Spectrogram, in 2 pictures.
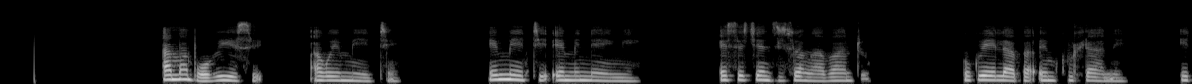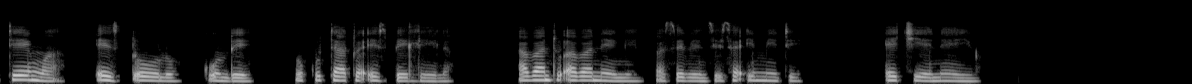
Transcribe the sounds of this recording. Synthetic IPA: amabʱoβisḭ | aɣwemiːtʰi | imitʰiʔemineŋi | ɛsɛt͡ʃʼend͡zʱiswaŋaβantʼu | ɣujɛlapʰa̰ʔem̩kʰuɬanɛ | itʰɛŋwa | ezitʼɔlɔ | ɣumbʱɛ | uɣutʰatʰwa̰ʔezib̥ʱɛɮɛlaː | βantʼuʔaβaneŋiβa̰sɛβend͡zʱisa̰ʔimitʰi | et͡ʃʼijɛnɛːjɔ

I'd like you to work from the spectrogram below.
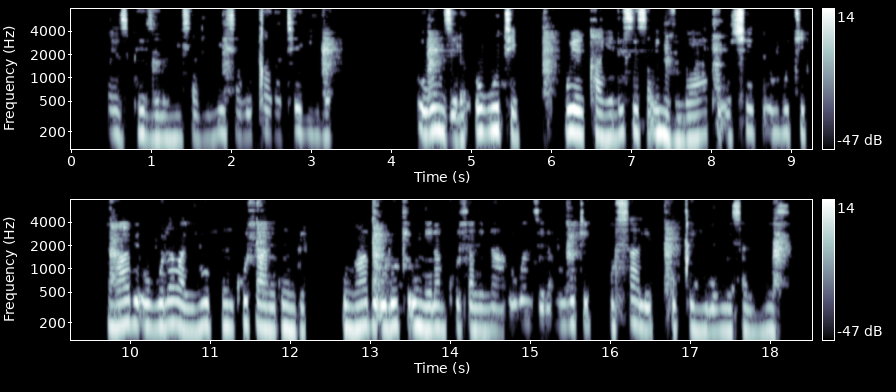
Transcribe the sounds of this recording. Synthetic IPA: ezipʰɛɮɛlamiɬalemisaɣuǃaɣatʰeɣilɛ | ɔɣwɛnd͡zʱɛlauɣutʰi | ujɛǃʰaŋelisisaimzimbʱajakʰɛɛt͡ʃʰɛpʰɛuɣutʰi | uŋaβɛuβulawajihup̚ʰum̩kʰuɬanɛɣumbʱɛ | uŋaβɛulɔkʰɛuŋɛlam̩kʰuɬanɛnaɔɣwɛnd͡zʱɛlauɣutʰi | uɬalɛuɡ͡ǃʱinilɛmiɬalemiːsḁ

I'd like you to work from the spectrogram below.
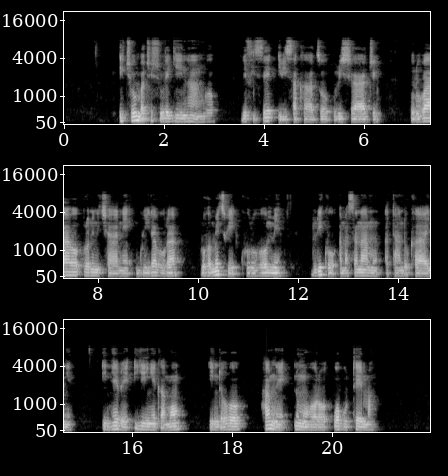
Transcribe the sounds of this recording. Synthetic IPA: it͡ʃuːmbat͡ʃiʃṵːɾeɟiːn̥haːŋɡo̞ | ɾifise̞iβisakʰazo̞βiʃaːd͡ʒe̞ | uɾuβaho̞ɾuninit͡ʃaːne̞ɾɡwiːɾaβuɾa | ɾuɦo̞me̞t͡swe̞kʰuɾuɦo̞me̞ | ɾuɾikʰo̞ʔamasanamuataːndukʰaɲe̞ | in̥e̞βe̞ijiːɲe̞ɡamo̞ | indo̞βo | hamŋe̞numuɦo̞ɾo̞wo̞ɡutʰe̞ma

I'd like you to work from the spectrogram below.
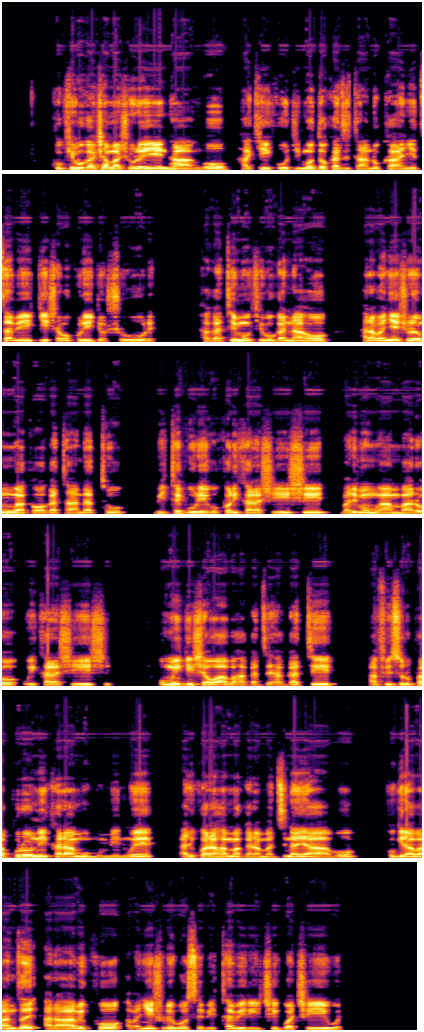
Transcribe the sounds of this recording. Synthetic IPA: kukiβuɡat͡ʃamaʃuːɾe̞jiːn̥haːŋɡo̞hakikud͡ʒimo̞do̞kazitaːndukaɲe̞zaβiɡiʃaβo̞kuɾiːɾɟo̞ʃuːɾe̞ | haɡatimukiβuɡanaho̞ | haɾaβaɲe̞ʃuːɾeomumŋaːkawaɡataːndatu | βite̞ɡuɾije̞ɡuko̞ɾikaɾaʃiːʃiβaɾimumŋaːmbaɾo̞wikaɾaʃiːʃi | umŋiːɡiːʃawaːβohaɡaze̞haɡati | afisuɾupapuɾo̞nikaɾamumuminwe̞ | aɾikoaɾaɦamaɡaɾamazinajaːβo̞ | kuɡiɾaβaːnzeaɾaβe̞kʰo̞aβaɲe̞ʃuːɾe̞βo̞ːse̞βiːtʰaβiɾiit͡ʃiɡwat͡ʃiːwe̞

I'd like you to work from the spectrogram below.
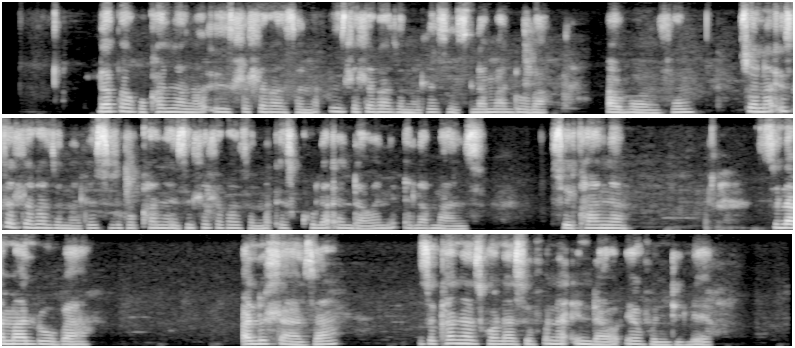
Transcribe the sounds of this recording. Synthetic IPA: lapʰaɣukʰaɲaŋaiziɬaaɣiziɬaɬaɣazanalesisilamaluβaː | βoːɱvu | sɔnaʔisiɬaɬaɣazanalesiɣukʰaɲaisiɬaɬaɣazanaʔesi̥kʰulaʔɛndʱaweniɛlamaːnd͡zʱi | sikʰaɲa | silamaluβa | luɬaːza | sikʰaɲasi̥kʰɔnasifunaʔindʱawɔʔevundʱilɛːjɔ

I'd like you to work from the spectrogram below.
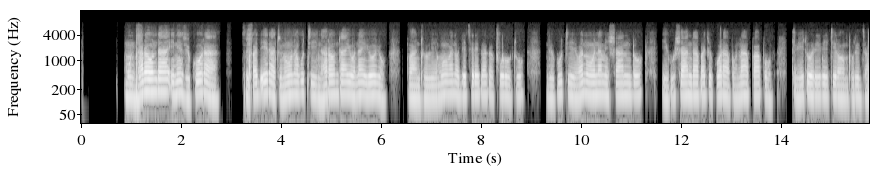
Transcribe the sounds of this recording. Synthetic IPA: mun̤aɾaundaḭne̞ʐiko̞ɾa | ʐe̞paɗe̞ɾatino̞ːnakutin̤ʱaɾaundaijo̞naijo̞jo̞ | ʋantʰuʋe̞mwe̞ʋano̞ɗe̞t͡se̞ɾe̞kakakuɾutuŋɡe̞kutiʋano̞ːnamiʃando̞je̞kuʃandapat͡ʃiko̞ɾapo̞napapo̞eito̞ɾere̞tiɾaumbuɾid͡za

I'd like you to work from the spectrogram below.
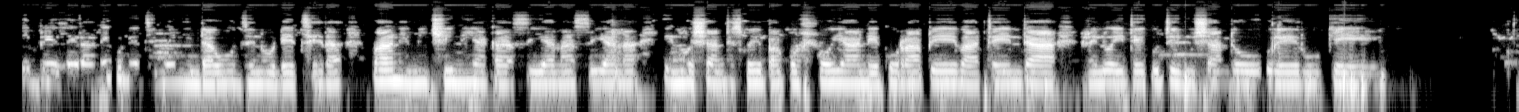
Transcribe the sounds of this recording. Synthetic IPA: ibʱe̞ɮe̞ɾane̞kune̞d͡zimwenindaud͡zino̞ɗe̞t͡se̞ɾapane̞mit͡ʃinijakasijanasijanaino̞ʃandiswe̞pakuɬo̞jane̞kurapeʋate̞ndarino̞itekutiruʃando̞uɾeruːke

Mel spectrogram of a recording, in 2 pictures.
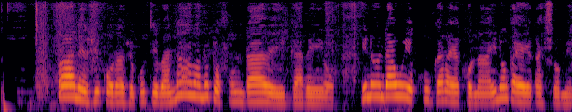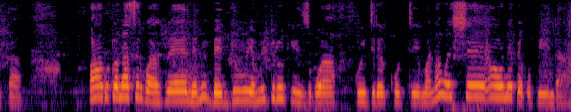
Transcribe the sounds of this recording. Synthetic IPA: pane̞ʐiko̞ɾaʐe̞kutiʋanaʋano̞to̞fundaʋe̞ɡʱare̞jo̞ | ino̞ndauje̞k̚uɡʱaɾajakʰo̞naino̞ŋɡajajakaʃo̞me̞ːka | pakuto̞nasirwaʐe̞ne̞mibʱe̞duje̞miduɾukid͡zwa | kuitiɾekutimwanawe̞ʃe̞aone̞pe̞kupiːnda

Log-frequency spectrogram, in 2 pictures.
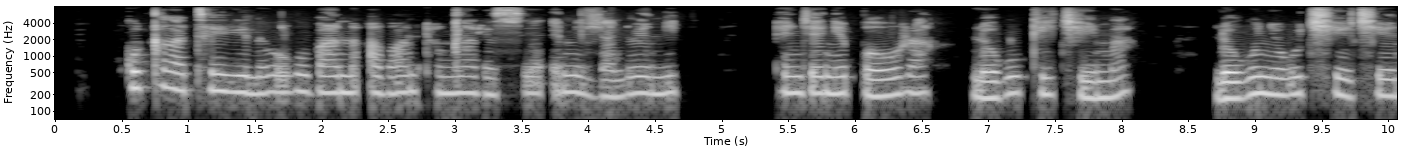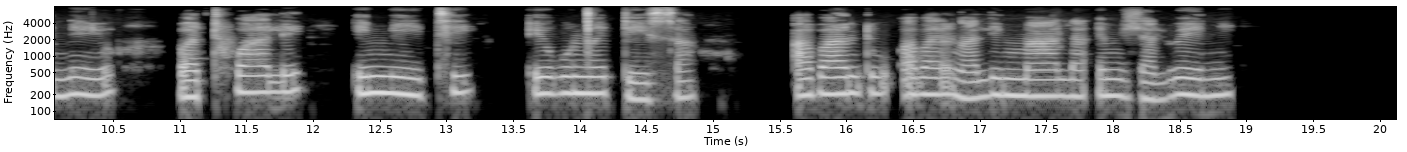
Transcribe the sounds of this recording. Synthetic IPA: ɣuǃaɣatʰeɣilɛuɣuβanaʔaβantʼaŋ͡ǁaβesijaʔemiɮalweni | ɛnd͡ʒʱɛŋɛb̥ʱora | loɣuɡ̥ʱid̥ʒ̥ʱima | loɣuɲɛɣut͡ʃʼijɛt͡ʃʼijɛnɛjɔ | βatʰwalɛ | imitʰi | ɛjoɣuŋ͡ǀed̥ʱisa | a̰βantʼua̰βaŋalimalaʔem̩ɮalweːni

